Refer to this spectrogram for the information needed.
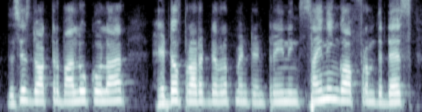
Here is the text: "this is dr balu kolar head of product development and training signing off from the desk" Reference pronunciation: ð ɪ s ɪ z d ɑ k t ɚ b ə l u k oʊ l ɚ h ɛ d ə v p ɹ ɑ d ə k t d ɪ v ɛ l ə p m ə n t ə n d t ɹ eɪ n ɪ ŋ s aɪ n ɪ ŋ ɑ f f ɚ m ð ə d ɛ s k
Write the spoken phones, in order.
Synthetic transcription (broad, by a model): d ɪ s ɪ z d ɑ k t ɚ b ə l u k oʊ l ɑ h ɛ d ə v p ɹ ɑ d ə k t d ɪ v ɛ l ə p m ə n t ə n d t ɹ eɪ n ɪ ŋ s aɪ n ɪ ŋ ɑ f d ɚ m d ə d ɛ s k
